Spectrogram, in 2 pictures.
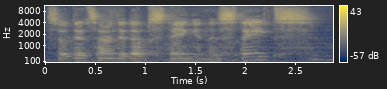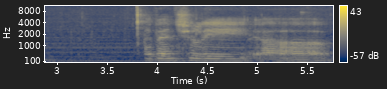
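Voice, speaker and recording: Slow-spoken man in echoey hall. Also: mid-range voice, crowd noise. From Croatia. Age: 50s. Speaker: visiting monk giving a talk. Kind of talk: informal talk, introducing himself. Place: temple hall. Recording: echoey room, voice far from mic, background noise.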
